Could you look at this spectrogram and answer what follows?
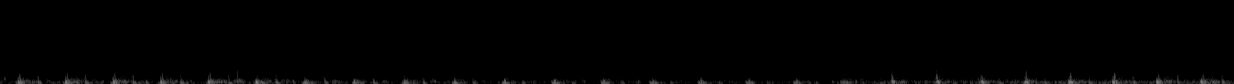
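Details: Fast, uneven heart sounds at about 120–130 beats a minute with irregular spacing, the rhythm disrupted by compression; irregular heart rhythm.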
